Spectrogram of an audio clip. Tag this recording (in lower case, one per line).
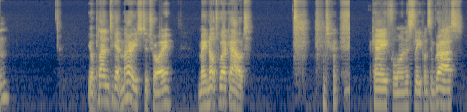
speech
